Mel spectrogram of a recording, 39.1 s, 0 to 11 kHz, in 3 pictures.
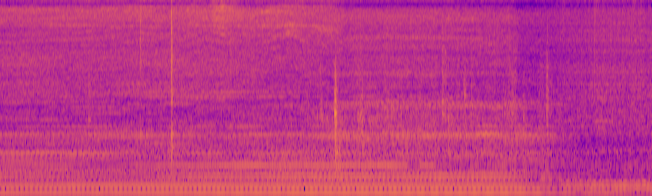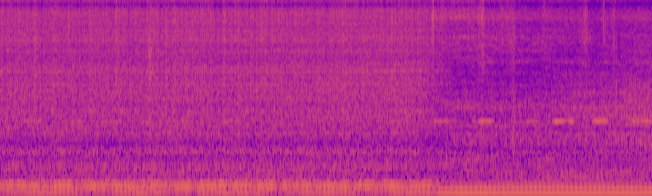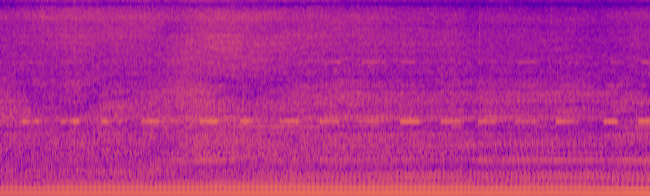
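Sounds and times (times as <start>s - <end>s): construction machine engine running: 0.0s - 39.0s
back-up alarm beeping: 21.8s - 39.0s.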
